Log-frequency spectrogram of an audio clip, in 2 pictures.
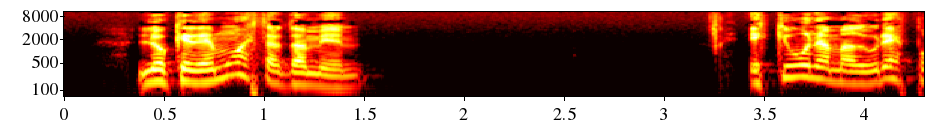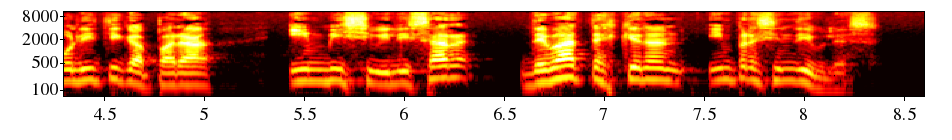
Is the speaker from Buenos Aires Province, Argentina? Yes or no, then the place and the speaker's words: no; Córdoba, Argentina; born there; lo que yo he visto en la provincia en la que nací, en Córdoba.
